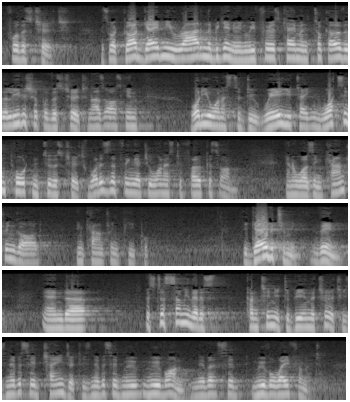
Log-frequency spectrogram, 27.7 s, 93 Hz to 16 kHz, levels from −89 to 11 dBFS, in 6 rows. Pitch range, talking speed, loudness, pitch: 140-170 Hz, 215 wpm, -15 LUFS, 155 Hz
